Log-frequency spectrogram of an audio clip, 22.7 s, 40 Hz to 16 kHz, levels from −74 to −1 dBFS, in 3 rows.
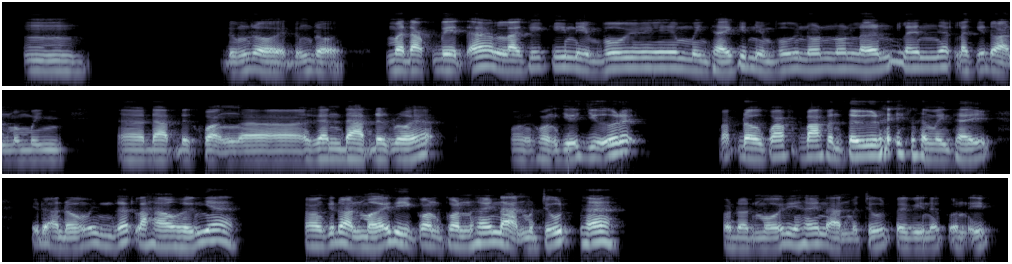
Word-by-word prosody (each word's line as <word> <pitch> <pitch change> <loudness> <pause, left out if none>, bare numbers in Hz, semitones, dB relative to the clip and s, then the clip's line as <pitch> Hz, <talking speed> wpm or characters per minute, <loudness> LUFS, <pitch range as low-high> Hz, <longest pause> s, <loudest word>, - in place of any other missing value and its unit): Ừm, 130 +1 -11 0.3
ừm. 115 -1 -16 1.0
Đúng - - -6
rồi, - - +1
đúng - - -9
rồi. - - -2 0.3
Mà 135 - +2
đặc 130 -1 +1
biệt 130 -1 0
á 170 +1 +3
là 130 -1 +3
cái 155 +4 -10
cái 160 0 -5
niềm 140 -6 -4
vui 150 +3 0 0.3
mình 130 -5 -6
thấy 115 - +2
cái 170 - -5
niềm 120 -6 -5
vui 135 +4 -4
nó 135 0 -2
nó 145 0 -5
lớn 140 - 0
lên, 155 -2 -2
nhất 165 0 -3
là 125 - -2
cái 120 - -7
đoạn 110 - +1
mà 110 - -5
mình, 115 0 -8 0.4
ờ, 115 0 -3
đạt 115 -1 0
được - - -2
khoảng, 105 - +1
ờ, 105 +1 +1
gần 125 +1 +1
đạt 125 -2 +4
được 120 - +3
rồi 120 0 +5
á, - - -2 0.6
khoảng 115 -2 -9
khoảng - - -4
giữa 365 - +2
giữa 395 +4 +2
đấy, - - +2 0.6
bắt - - -7
đầu 125 -2 +5
qua 145 +4 +3
3/4 150 0 +4
đấy 160 - +1 0.2
là - - +3
mình 115 -1 -2
thấy 115 - 0 0.3
cái - - -9
đoạn 120 - -1
đó 115 0 -1
mình 150 -4 -4
rất - - +1
là 145 - +3
hào 125 -2 +2
hứng 125 +7 +1
nhá. 190 -6 +1 0.5
Còn 130 -1 +1
cái 160 - -2
đoạn 135 -7 +4
mới 120 -1 +4
thì 165 -5 +1
còn 135 -4 +2
còn 130 -2 +2
hơi 165 +4 +3
nản 145 -11 +4
một 115 +1 -4
chút 175 - +2
ha, 170 +2 +4 0.8
còn - - -4
đoạn 115 -1 -3
mới 115 0 -1
thì 150 - -1
hơi 150 +2 -1
nản 115 -8 0
một 105 - -8
chút - - -3
bởi 115 - -1
vì 115 0 -4
nó - - -4
còn 480 - -4
ít. 370 -2 -5
130 Hz, 230 wpm, -22 LUFS, 115-155 Hz, 1.0 s, rồi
